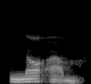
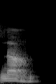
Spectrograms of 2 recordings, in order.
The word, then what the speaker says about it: Nam: It's Noam. No, it isn't, actually. I was corrected by him. It's Nam. It's pronounced Nam.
